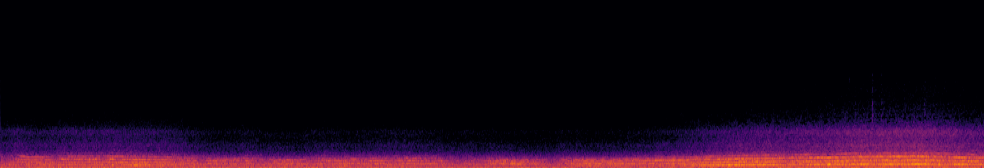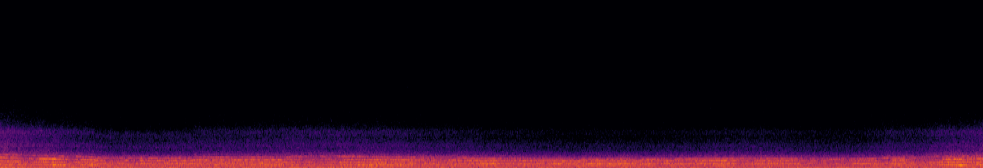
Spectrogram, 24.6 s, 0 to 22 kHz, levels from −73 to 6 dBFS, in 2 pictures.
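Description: A drift correction step from 13.48 to 14.71 s drops the audio about 6% slower and 112 cents flat before snapping back, likely clock-matching software briefly slowing playback to refill its buffer.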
